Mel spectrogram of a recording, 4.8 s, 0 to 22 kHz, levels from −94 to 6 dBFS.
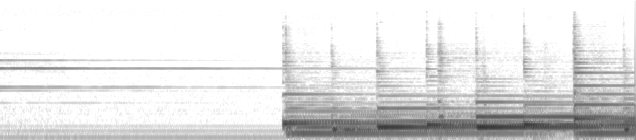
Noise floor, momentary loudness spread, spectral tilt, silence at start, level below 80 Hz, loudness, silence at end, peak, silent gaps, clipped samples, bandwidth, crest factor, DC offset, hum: -63 dBFS; 21 LU; -8 dB/octave; 0 s; -66 dBFS; -26 LUFS; 0 s; -14 dBFS; none; under 0.1%; 7.2 kHz; 14 dB; under 0.1%; 60 Hz at -65 dBFS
